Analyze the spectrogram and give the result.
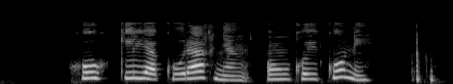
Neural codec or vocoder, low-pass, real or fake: none; 7.2 kHz; real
